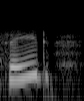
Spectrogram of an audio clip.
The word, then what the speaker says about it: Saad: But the character that fascinated me most was, I don't have, it's pronounced Saad, SA-AD.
